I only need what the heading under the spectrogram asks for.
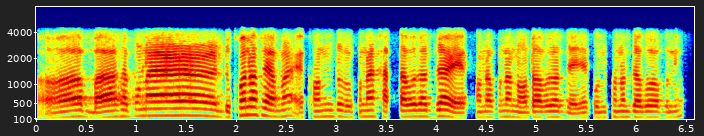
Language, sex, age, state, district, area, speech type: Assamese, male, 18-30, Assam, Sonitpur, rural, conversation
